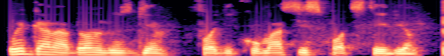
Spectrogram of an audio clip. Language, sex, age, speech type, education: Nigerian Pidgin, male, 30-45, spontaneous, tertiary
